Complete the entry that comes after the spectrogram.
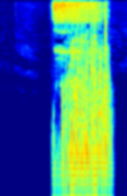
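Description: A wolf blowing hard on a shelter: a single hard blowing puff, about half a second long, rough and breathy with a buzzing, lip-flapping edge, starting abruptly and cutting off just as suddenly, with no talking around it.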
